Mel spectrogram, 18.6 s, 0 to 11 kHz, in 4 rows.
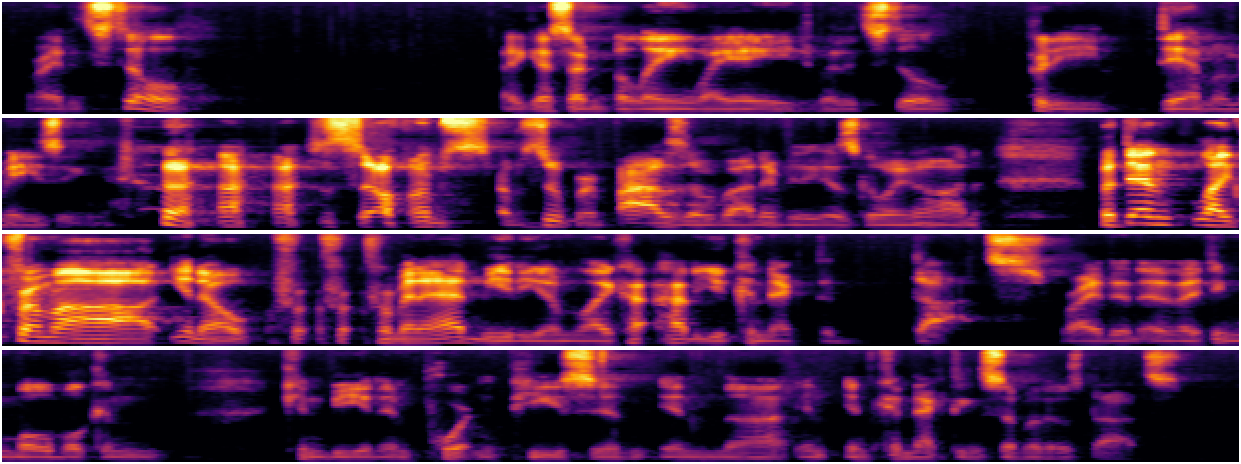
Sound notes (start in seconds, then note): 5.0 laugh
